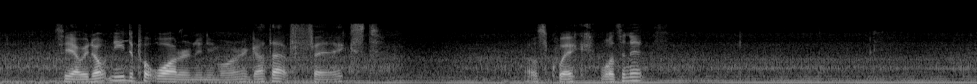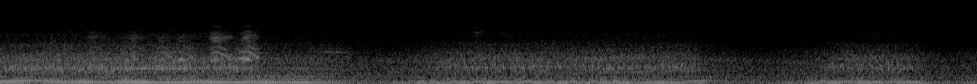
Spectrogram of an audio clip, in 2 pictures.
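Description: A tractor engine chugs steadily.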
